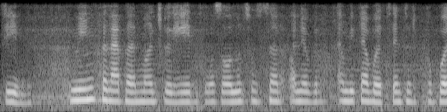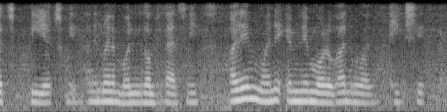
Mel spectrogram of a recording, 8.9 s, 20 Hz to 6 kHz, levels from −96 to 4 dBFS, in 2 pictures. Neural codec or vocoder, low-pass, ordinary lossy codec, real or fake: codec, 16 kHz in and 24 kHz out, 0.6 kbps, FocalCodec, streaming, 4096 codes; 5.4 kHz; none; fake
